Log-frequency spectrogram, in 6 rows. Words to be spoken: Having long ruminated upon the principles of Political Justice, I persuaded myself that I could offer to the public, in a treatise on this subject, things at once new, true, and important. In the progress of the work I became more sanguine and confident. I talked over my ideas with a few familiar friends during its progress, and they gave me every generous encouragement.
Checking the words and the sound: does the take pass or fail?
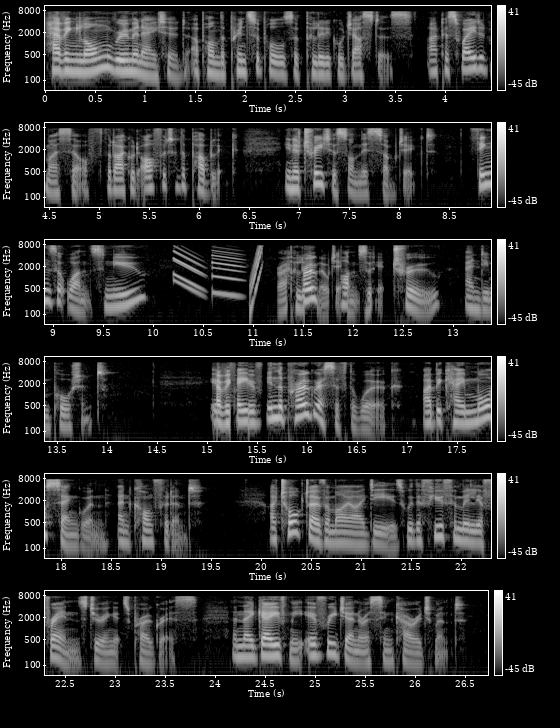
fail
